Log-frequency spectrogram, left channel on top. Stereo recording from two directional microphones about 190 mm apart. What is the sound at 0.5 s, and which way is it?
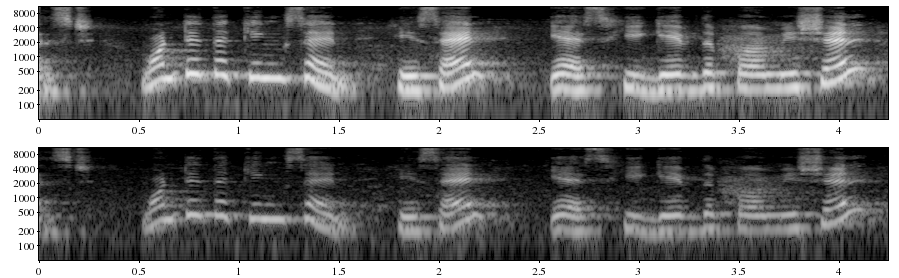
A woman's voice, 45° left (ahead or behind).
